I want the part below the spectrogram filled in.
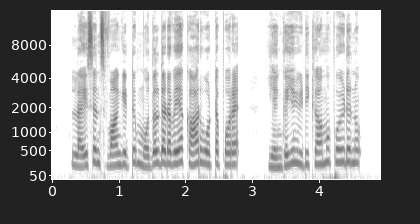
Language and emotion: Tamil, fearful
